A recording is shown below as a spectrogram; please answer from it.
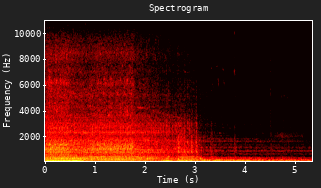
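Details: John Deere 4850 tractor diesel that was smoking and losing power, after the injectors were fixed and the fuel lines bled: steady low idle with an even beat around three per second and no misfire or knock; normal idle.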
